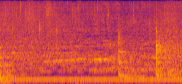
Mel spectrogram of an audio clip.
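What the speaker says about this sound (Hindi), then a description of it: "इसको हम तड़का लगाएंगे" Oil tempering for palak chana masala sizzles and crackles steadily in a pan, with a couple of sharp clinks partway through.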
